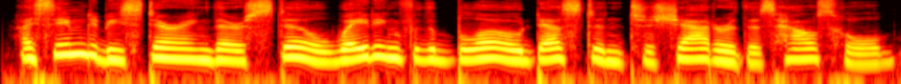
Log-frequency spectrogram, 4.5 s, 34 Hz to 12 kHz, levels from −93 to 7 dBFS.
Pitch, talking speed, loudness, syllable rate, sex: 190 Hz, 215 wpm, -15 LUFS, 5.6 syllables/s, female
